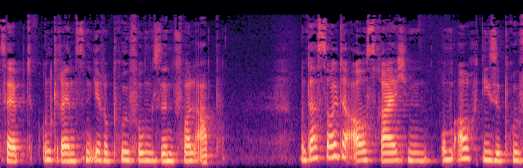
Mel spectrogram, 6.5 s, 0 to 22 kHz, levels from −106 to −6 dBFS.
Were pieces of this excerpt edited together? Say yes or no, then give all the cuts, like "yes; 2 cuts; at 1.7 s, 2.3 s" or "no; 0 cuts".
no; 0 cuts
